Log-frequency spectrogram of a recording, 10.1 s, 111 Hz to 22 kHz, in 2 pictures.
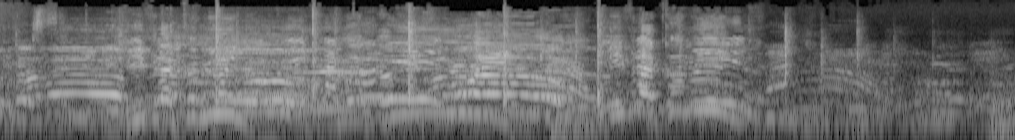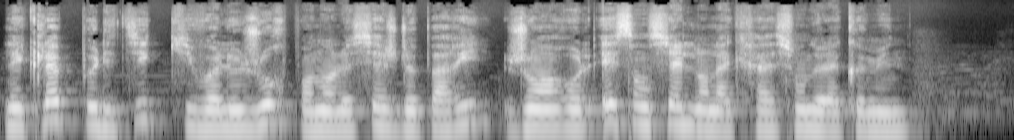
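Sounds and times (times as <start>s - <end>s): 
large crowd cheering and acclaiming at a meeting: 0.0s - 9.8s
sharp claps in a crowd: 0.9s - 4.6s
speech: 3.3s - 4.0s, 5.1s - 9.8s.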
